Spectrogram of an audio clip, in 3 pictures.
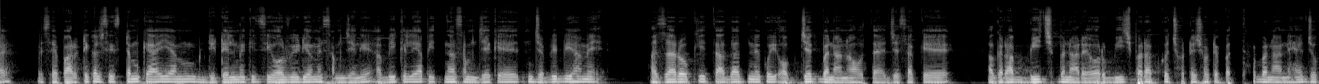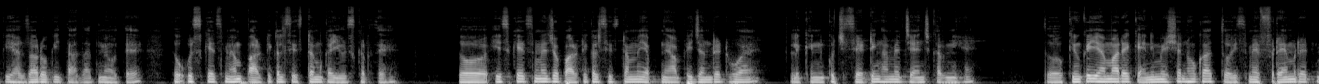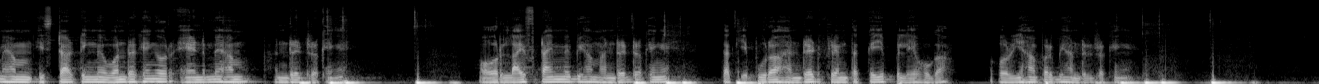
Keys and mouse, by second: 28.7-31.2 drag, 29.8 KP_0, 32.1-34.4 drag, 33.1 KP_0, 36.9-39.0 drag, 37.9 KP_0.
